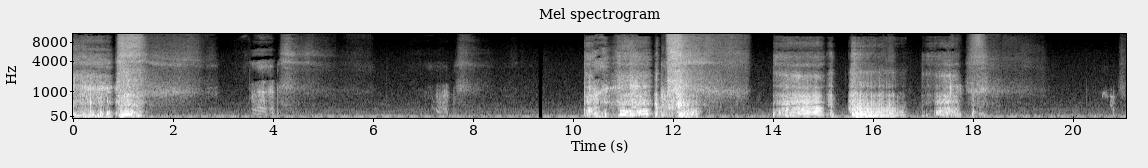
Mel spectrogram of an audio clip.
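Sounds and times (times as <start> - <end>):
person snoring: 0.0 - 2.7, 10.2 - 13.0, 14.0 - 18.3.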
